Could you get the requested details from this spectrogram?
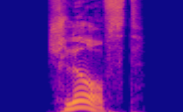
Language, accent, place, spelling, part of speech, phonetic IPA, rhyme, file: German, Germany, Berlin, schlürfst, verb, [ʃlʏʁfst], -ʏʁfst, De-schlürfst.ogg
- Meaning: second-person singular present of schlürfen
